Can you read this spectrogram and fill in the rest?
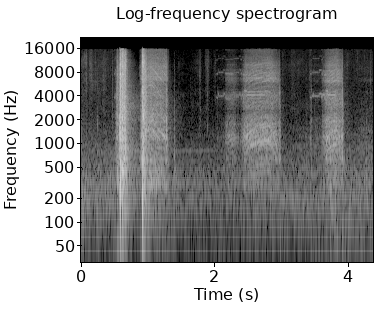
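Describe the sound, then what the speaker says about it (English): A 10 mm socket on a ratchet or power tool removes the bolt that holds a brake flex hose to the strut of a 2012-2017 Toyota Camry. Two sharp close bursts come first, then softer whirring runs with brief gaps. "Using a 10 millimeter socket, remove the bolt here holding our brake flex hose to the strut."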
